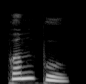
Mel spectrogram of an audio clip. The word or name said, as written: ಪಂಪ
